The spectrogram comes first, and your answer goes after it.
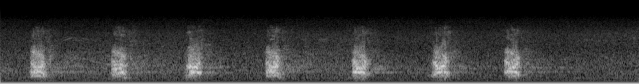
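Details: Rottweiler barking at the ADRK breed survey of 1994: seven strong, evenly spaced barks, one about every 0.8 seconds, with steady low background noise.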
